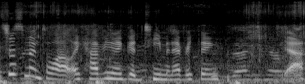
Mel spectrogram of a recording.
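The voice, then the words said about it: Emotional, choked-up voice. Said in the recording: “It's a little emotional, aren't we? ... It's emotional.”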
